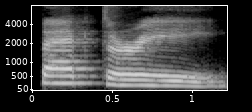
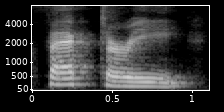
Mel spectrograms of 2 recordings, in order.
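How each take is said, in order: First: "Factory" drawn out slowly; teacher slowly pronouncing "Factory" for a check; slow model word. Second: "Factory" said slowly and deliberately; a slow, careful "Factory"; teacher repeating "Factory" slowly for students; slow model again. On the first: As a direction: stretch out "Factory" so they can check it. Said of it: "eu falo depois pra você checar". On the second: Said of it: "Agora eu soltei aqui". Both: Shown as a demonstration.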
